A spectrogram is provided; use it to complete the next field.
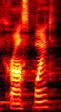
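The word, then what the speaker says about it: XPoint: And the next generation was recently announced about 8 months ago by Intel, called 3D Crosspoint, spelled with an X, so you know it's really cool.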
